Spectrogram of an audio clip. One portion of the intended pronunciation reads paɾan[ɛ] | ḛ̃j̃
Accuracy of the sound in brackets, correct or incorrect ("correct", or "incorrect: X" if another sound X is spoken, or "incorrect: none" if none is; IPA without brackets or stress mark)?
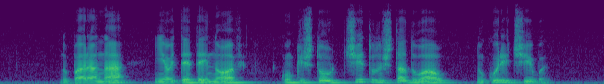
incorrect: a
